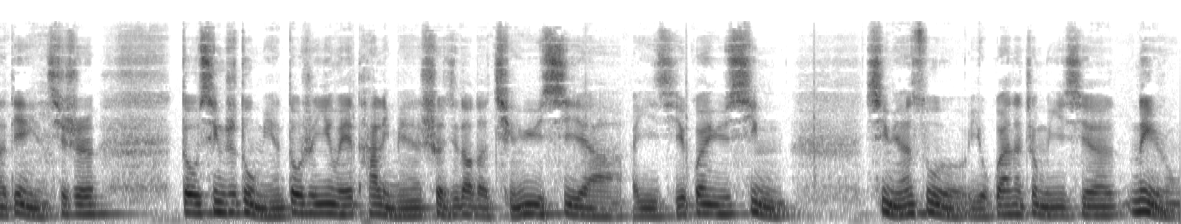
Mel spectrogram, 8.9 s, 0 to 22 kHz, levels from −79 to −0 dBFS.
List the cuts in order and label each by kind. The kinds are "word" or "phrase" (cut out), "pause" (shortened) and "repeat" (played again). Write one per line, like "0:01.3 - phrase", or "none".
0:04.8 - phrase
